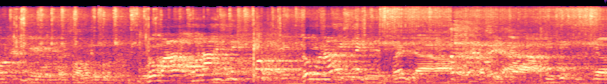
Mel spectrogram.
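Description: Indistinct voices talking over steady background music.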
